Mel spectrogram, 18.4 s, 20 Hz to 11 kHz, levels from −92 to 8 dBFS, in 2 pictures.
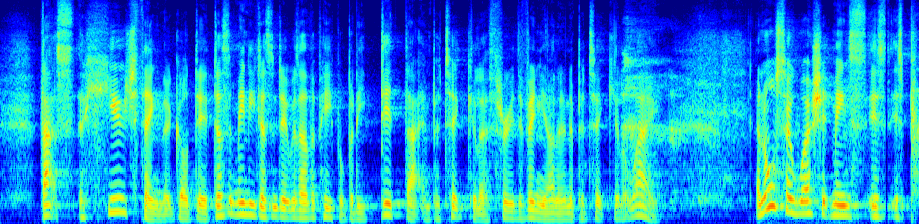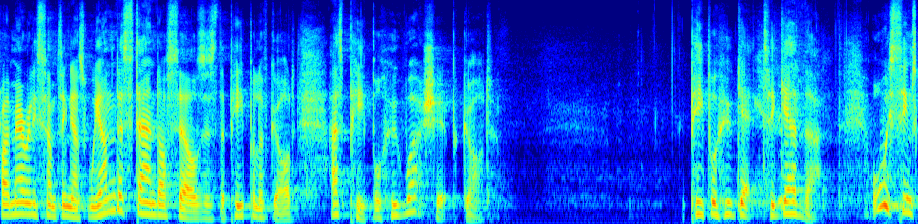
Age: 50-69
